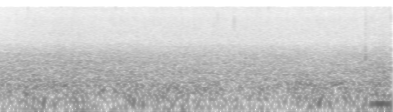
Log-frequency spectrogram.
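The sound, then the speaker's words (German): A dense, steady roar of stormy sea around a ship leaning onto its side fills the whole stretch, broad and unbroken like heavy surf and wind churning together, with no voices over it. “Die See ist stürmisch, wenn das Schiff sich weiter neigt, dann wird es leckschlagen.”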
